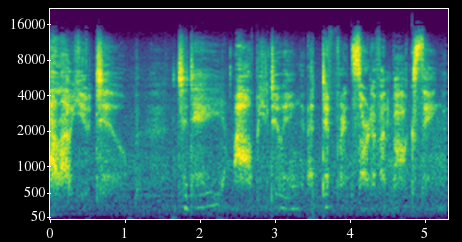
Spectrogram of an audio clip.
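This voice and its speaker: Someone whispers at a very slow pace. Noticeable background noise runs beneath it. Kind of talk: ASMR unboxing. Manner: whispered.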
